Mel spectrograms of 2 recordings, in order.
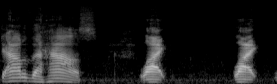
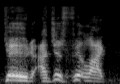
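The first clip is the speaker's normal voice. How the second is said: acted tripping cousin; 4 semitones higher, 5 dB louder than usual. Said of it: "and he's like".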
